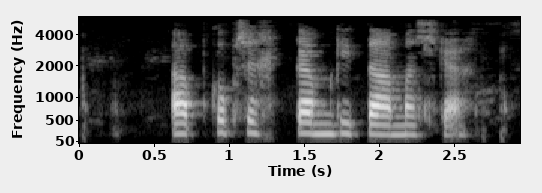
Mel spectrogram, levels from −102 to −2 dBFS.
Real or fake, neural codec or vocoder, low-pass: real; none; 5.4 kHz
